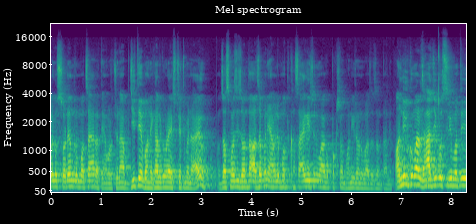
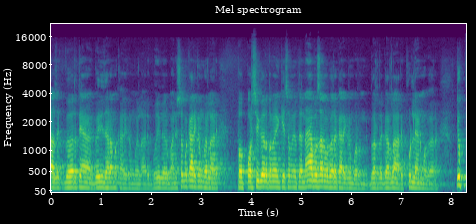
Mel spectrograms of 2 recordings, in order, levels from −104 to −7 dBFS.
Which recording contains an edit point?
first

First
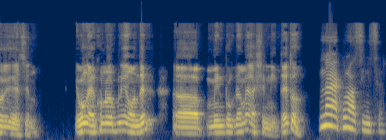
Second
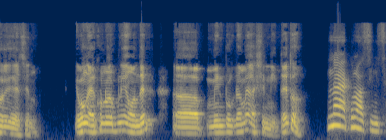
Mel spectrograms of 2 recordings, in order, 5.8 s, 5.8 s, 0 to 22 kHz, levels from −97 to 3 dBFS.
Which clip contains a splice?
first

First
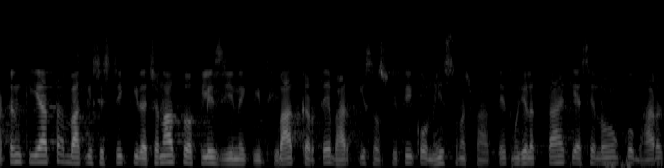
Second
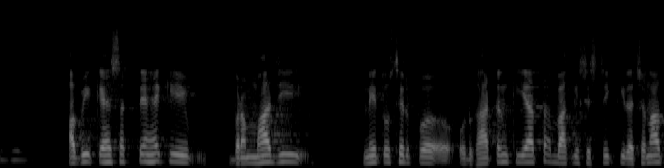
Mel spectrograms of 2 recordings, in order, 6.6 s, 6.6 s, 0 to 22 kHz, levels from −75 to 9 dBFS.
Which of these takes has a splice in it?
first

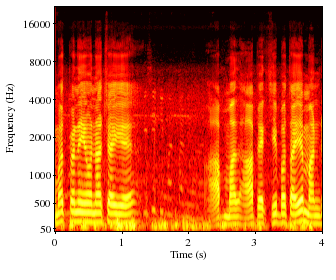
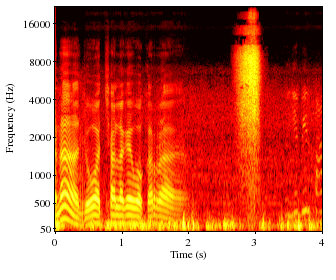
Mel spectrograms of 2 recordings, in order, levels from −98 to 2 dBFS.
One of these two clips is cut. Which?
second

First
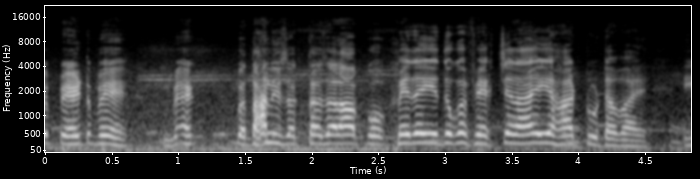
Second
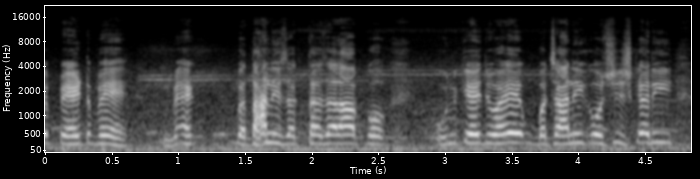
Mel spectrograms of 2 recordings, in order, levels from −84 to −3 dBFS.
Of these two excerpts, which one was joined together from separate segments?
first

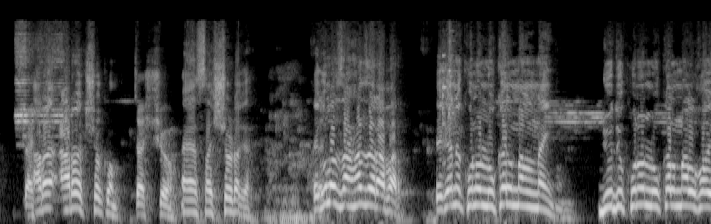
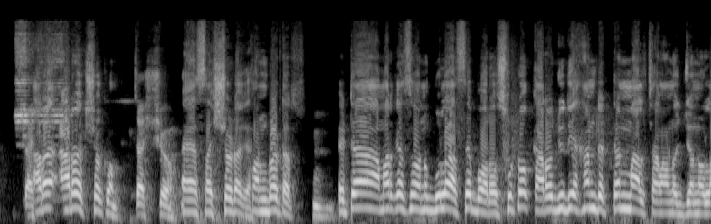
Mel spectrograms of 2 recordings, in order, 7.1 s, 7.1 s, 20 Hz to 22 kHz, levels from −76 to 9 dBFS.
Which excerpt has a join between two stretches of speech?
second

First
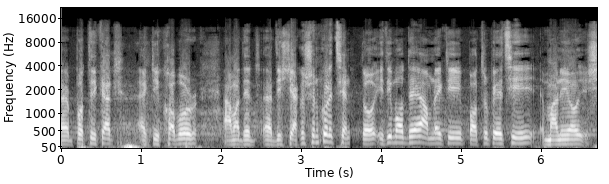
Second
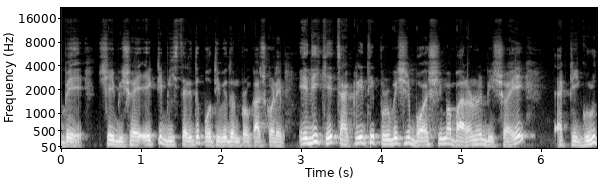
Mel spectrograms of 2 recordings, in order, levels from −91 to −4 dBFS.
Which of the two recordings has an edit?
second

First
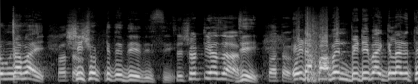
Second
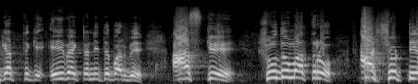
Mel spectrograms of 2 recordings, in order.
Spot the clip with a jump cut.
first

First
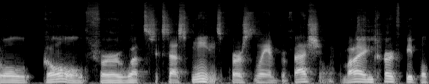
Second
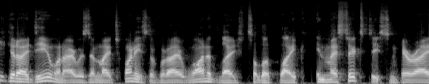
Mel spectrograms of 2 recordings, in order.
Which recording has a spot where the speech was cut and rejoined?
second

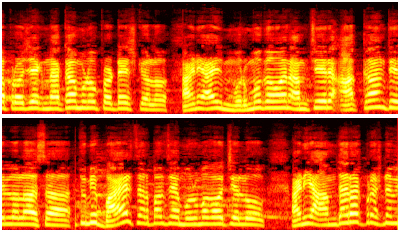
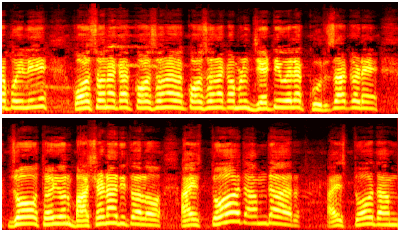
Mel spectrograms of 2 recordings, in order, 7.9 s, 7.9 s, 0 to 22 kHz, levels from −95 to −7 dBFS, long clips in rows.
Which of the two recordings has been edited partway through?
first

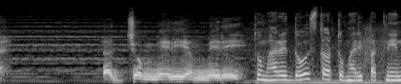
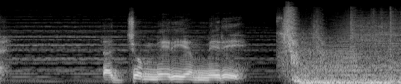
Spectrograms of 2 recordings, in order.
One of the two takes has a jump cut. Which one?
first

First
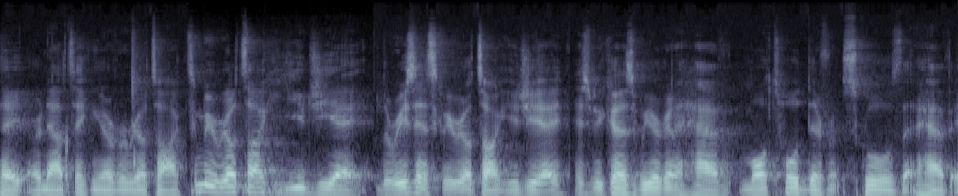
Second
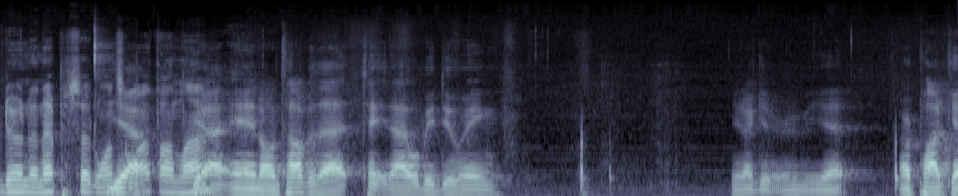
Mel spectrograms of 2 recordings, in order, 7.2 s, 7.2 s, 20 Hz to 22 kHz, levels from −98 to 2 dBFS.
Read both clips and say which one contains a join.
first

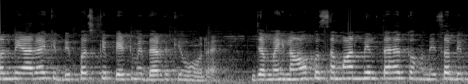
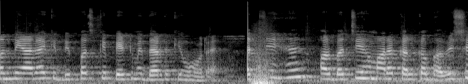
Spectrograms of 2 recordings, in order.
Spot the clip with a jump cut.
second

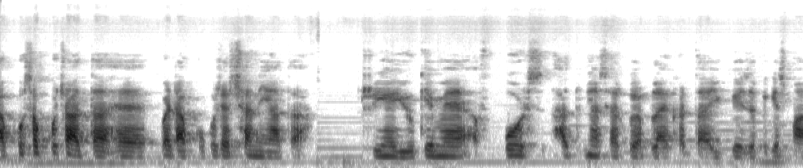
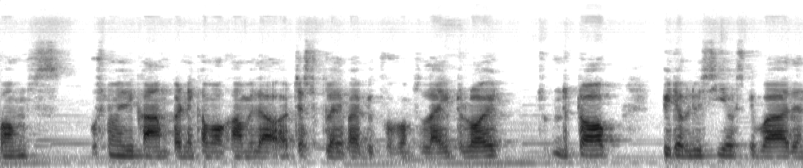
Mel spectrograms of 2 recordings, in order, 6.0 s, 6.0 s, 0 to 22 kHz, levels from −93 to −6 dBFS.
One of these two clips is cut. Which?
first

